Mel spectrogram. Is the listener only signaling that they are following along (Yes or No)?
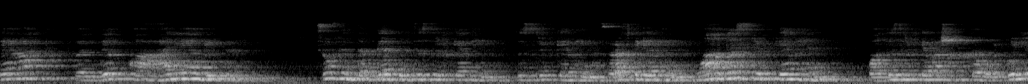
Yes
